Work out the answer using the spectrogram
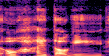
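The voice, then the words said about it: Imitated accent from The Room. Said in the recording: “The one-liners, the accent.”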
